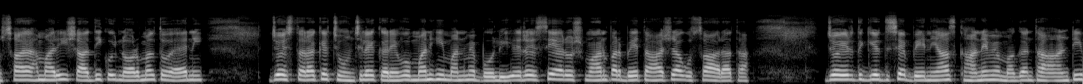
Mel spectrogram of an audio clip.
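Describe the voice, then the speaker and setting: Give me a woman with a smooth, clear voice narrating a romance novel. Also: medium pitch. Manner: steady storytelling. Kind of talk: reading a romantic novel aloud.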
